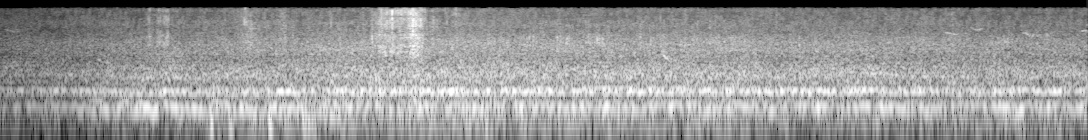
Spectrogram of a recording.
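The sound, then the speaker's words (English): Honeybees buzz around an open beehive at a beekeepers' club day, a steady, dense drone that holds at an even level throughout without pauses. “It's a club day for the Wellington Beekeepers Association, and about a dozen would be apiarists are getting an up close look at a hive, some of them for the very first time. These are drones”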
